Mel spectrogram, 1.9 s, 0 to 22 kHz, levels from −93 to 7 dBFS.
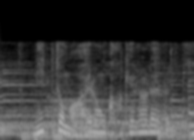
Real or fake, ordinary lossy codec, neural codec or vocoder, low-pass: fake; none; vocoder, 44.1 kHz, 80 mel bands, Vocos; 7.2 kHz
